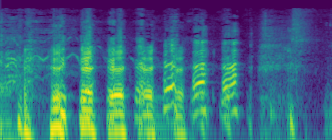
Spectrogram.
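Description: Laughter in a quick run of short bursts, about five a second, that dies away near the end.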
